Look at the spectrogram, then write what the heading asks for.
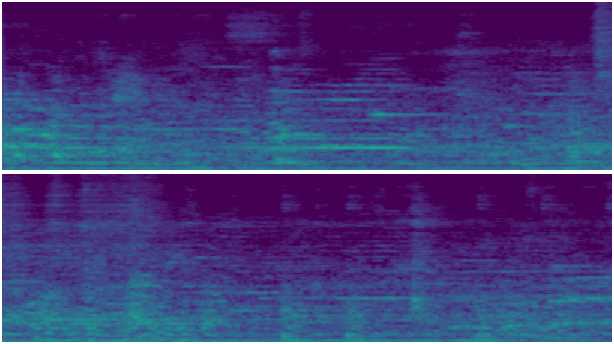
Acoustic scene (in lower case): cafe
